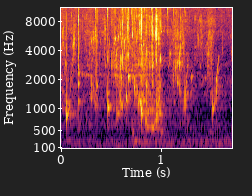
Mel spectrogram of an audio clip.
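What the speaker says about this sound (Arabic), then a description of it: "بعد كده هزود كوباية مية وهقلب كل المكونات مع بعض" A cup of water is poured into a soy-sauce-based sweet and sour sauce for chicken with noodles, giving a close, splashy trickle with small drips and gurgles over about two seconds.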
